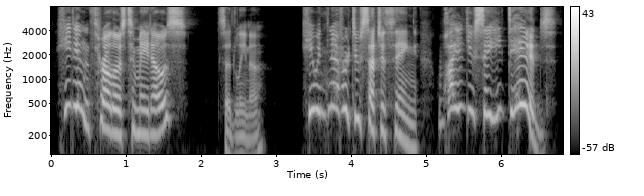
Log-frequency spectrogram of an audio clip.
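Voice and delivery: loud, high indignant scold; girl scolding a liar; angry scolding. A narrator's reading. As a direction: tear into him for lying. Lena scolding Torrin.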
